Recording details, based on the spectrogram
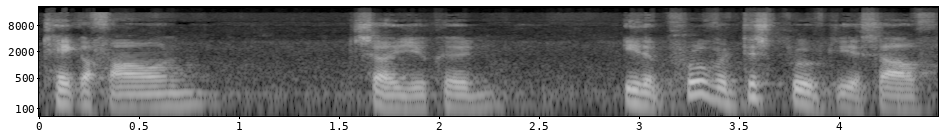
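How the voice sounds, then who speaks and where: A man's voice: on the low side, expressive, measured pace, mellow, a little hiss or hum, rough recording. A man questioning a witness as an attorney in a courtroom recording, asking probing questions with frequent hesitations.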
